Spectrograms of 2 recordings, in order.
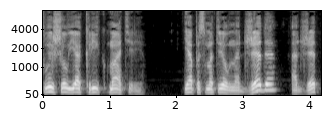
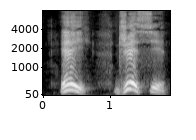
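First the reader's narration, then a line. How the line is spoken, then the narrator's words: Frightening shout. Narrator (Russian): крикнула мать, и этот крик прозвучал страшнее всякой затрещины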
